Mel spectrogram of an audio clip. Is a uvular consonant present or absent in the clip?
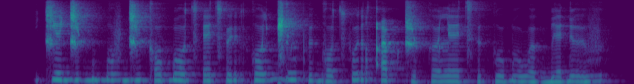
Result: present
